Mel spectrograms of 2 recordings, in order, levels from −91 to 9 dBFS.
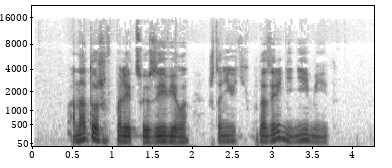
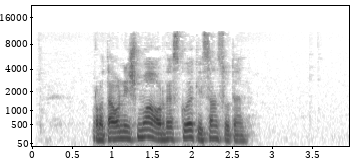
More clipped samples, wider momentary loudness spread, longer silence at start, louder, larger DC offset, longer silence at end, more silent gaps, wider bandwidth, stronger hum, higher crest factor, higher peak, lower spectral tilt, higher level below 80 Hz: neither; about the same, 11 LU vs 12 LU; second, 0.45 s vs 0.75 s; first, -18 LUFS vs -22 LUFS; neither; second, 0.6 s vs 1.3 s; neither; first, 16 kHz vs 11.5 kHz; neither; about the same, 16 dB vs 16 dB; first, -2 dBFS vs -8 dBFS; about the same, -5.5 dB/octave vs -6 dB/octave; first, -48 dBFS vs -62 dBFS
